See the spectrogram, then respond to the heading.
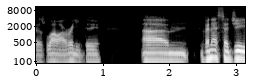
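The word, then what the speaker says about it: Vanessa Gilles: Vanessa G, yeah, is how you actually say her name.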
